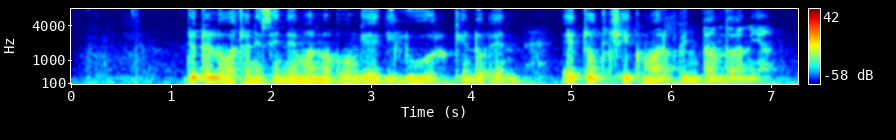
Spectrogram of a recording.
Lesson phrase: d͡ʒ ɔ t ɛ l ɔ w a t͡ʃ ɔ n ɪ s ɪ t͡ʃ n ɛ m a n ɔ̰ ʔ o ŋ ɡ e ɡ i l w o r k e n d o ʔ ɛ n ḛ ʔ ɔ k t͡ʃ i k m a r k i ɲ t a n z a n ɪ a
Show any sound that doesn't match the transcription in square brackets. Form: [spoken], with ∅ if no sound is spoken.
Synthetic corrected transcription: d͡ʒ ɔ t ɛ l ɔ w a t͡ʃ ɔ n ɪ s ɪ [∅] n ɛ m a n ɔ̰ ʔ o ŋ ɡ e ɡ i l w o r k e n d o ʔ ɛ n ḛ [t] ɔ k t͡ʃ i k m a r [p] i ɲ t a n z a n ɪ a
